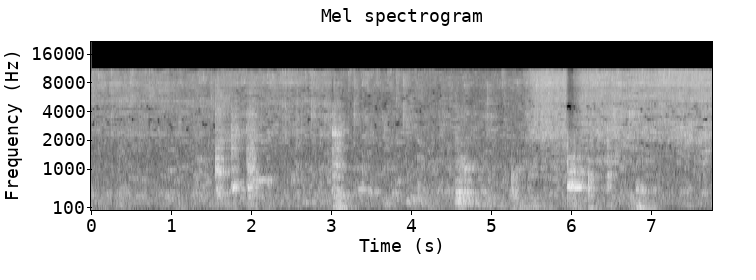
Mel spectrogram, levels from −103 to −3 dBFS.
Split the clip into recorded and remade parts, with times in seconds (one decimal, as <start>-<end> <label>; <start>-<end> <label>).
0.0-1.7 recorded; 1.7-3.5 remade; 3.5-7.8 recorded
